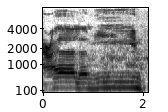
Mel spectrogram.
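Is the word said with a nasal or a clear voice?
clear. The word is said without nasal sound. The speaker calls it right.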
